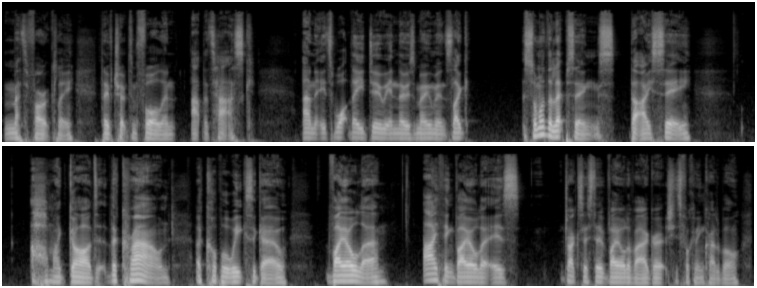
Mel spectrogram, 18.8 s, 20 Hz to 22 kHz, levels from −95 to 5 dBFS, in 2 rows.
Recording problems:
none

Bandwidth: 17.5 kHz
